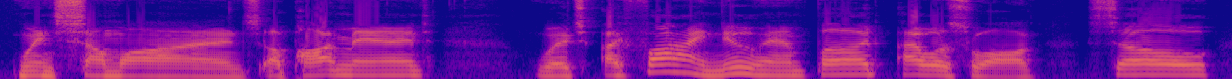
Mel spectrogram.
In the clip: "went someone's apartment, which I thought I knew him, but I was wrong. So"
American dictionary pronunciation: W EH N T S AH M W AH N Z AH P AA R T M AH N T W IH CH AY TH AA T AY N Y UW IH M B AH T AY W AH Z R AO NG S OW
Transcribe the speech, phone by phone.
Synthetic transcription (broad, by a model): W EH N S AH M W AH N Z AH P AA T M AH N W IH CH AY F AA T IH N Y UW IH M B AH T AY W AH Z R AO NG S OW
